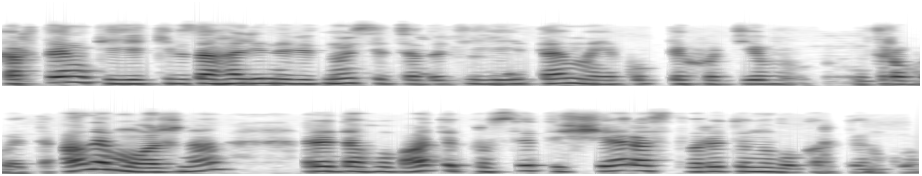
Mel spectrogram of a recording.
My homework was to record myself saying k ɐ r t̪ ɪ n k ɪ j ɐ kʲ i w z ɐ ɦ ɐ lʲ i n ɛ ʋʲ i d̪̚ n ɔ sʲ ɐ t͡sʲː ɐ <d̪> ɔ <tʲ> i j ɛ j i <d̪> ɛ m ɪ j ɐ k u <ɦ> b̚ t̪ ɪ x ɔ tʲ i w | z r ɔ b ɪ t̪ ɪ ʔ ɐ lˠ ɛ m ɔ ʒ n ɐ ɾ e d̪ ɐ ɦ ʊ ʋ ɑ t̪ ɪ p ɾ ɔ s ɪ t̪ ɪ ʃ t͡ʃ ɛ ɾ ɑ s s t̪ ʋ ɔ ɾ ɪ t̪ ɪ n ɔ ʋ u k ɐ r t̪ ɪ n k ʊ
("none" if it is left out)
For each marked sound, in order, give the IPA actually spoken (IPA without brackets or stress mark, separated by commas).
d̪, tʲ, t̪, none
